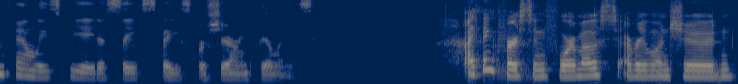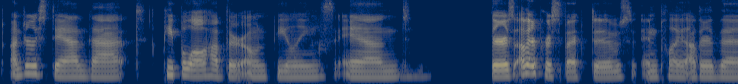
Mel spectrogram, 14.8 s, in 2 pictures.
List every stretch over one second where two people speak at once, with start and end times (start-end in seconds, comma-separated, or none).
none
